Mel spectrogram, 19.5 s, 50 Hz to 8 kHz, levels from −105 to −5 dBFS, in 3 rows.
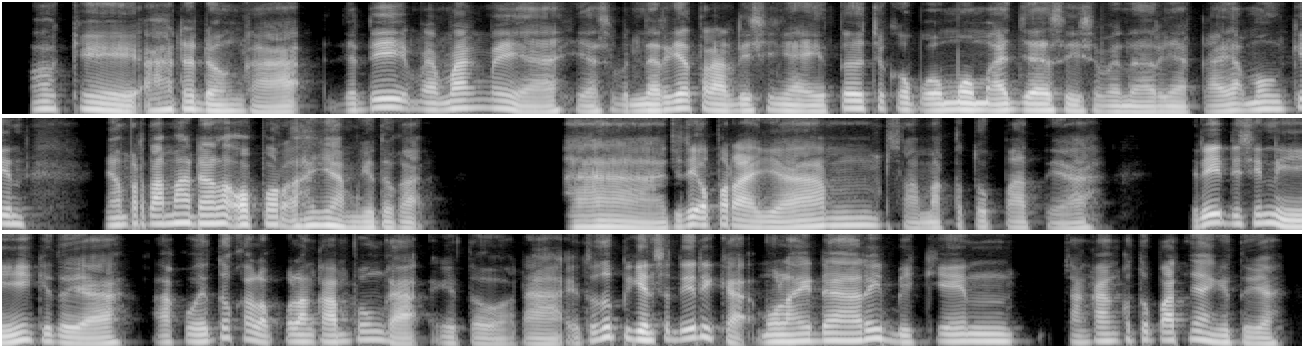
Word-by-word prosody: Oke 140 -6 +1
ada 130 +5 -1
dong 115 -1 +3
Kak 95 +1 -1
jadi 160 +7 +1
memang 155 +5 0
nih 155 -3 +2
ya, 95 -1 -1
ya 105 - -5
sebenernya 120 +6 +2
tradisinya 115 -1 +1
itu 135 +9 +2
cukup 130 -4 -4
umum 130 +1 +6
aja 125 0 +4
sih 120 -2 -2
sebenernya 100 -2 -1
kayak 105 +5 -2
mungkin, 145 +5 -1 0.4
yang 145 - -1
pertama 165 +3 +2
adalah 175 +1 +6
opor 155 -3 +3
ayam 135 -4 +2
gitu 105 0 -1
Kak. 100 -1 -4 0.8
Nah 110 -4 +1
jadi 145 +8 +1
opor 140 - +1
ayam 125 +6 +2
sama 95 0 -5
ketupat 105 0 -9
ya, 95 0 -6 0.4
jadi 170 - +2
di 165 - -3
sini 150 -7 +2
gitu 120 -6 -1
ya 105 +3 +1 0.2
aku 125 +2 -4
itu 205 +10 -4
kalo 155 -5 -1
pulang 135 +2 -1
kampung 140 +6 -1
Kak 100 -11 -2
gitu 100 -3 -8
nah 95 -1 -3
itu - - -11
tuh 220 - +2
bikin 175 -5 +4
sendiri 185 +6 -1
Kak 185 - -4
mulai 135 +2 +3
dari 155 +5 +2
bikin 140 +2 -1 0.2
cangkang 130 +4 -3
ketupatnya 165 0 -2
gitu 110 -3 -5
ya, 100 - -1
130 Hz, 180 wpm, -24 LUFS, 110-150 Hz, 0.8 s, umum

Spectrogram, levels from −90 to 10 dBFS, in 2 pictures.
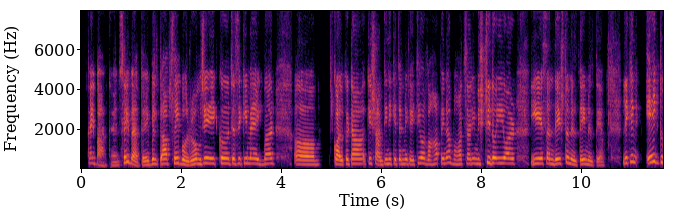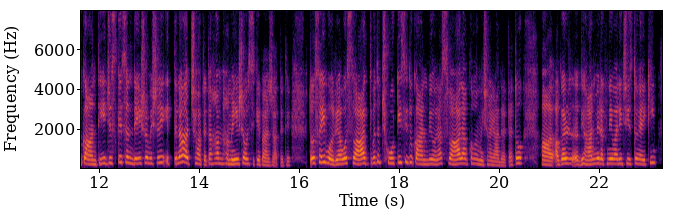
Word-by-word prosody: सही 265 0 +1
बात 155 - -6
है 160 0 -9
सही 290 - +2
बात 260 - +1
है, 185 +2 +1
बिल्त 235 -2 0
आप 240 0 +4
सही 265 +2 +3
बोल 225 -6 +2
रहे 200 +4 +1
हो। 240 - +3
मुझे 240 +3 +1
एक 255 +1 0 0.2
जैसे 245 +1 +1
कि 260 +2 -2
मैं 255 -1 +1
एक 230 -4 -2
बार 245 +1 0
अ, 255 - -12 1.2
कोलकाता 235 +2 +2
के 260 - 0
शांति 235 -3 -2
निकेतन 230 -1 -2
में 235 - -2
गई 210 -2 -2
थी 275 - -4
और 270 - +3
वहाँ 225 +2 -4
पे 255 - 0
ना 280 +3 -2
बहुत 225 +1 -5
सारी 245 0 -3
मिष्टी 245 +4 +1
दोई 270 0 +4
और 255 -2 +2 0.3
ये 255 +1 +5
संदेश 245 -1 +1
तो 295 - +2
मिलते 220 -3 0
ही 230 - +4
मिलते 195 -6 -5
हैं, - - -10 0.4
लेकिन 320 +4 +1 0.3
एक 320 -1 +3
दुकान 230 -8 +2
थी 255 +3 -2
जिसके 275 +3 -4
संदेश 270 -2 -1
और 280 - +3
मिश्री 280 +3 -3
इतना 295 +1 0
अच्छा 275 -2 +1
होता 225 -4 -4
था, 245 - -2
हम 255 0 -5
हमेशा 235 +2 +2
उसी 245 0 -4
के 220 - -2
पास 170 -2 -4
जाते 155 - -10
थे। 180 - -12 0.4
तो 265 - +6
सही 310 +3 +1
बोल 255 -7 +4
रहे 220 +2 +1
हैं, 230 - +2
वो 260 - +6
स्वाद 260 -1 +3
मतलब 300 +2 -4
छोटी-सी 290 +4 -3
दुकान 245 -7 -2
भी 235 - -3
हो 225 - -2
ना, 240 +3 -4
स्वाद 245 -2 +1
आपको 250 0 -4
हमेशा 205 -2 -6
याद 175 -3 -7
रहता 155 +4 -9
है, 200 - -10
तो 270 +1 +4 0.4
हाँ, 195 -4 +1
अगर 245 +4 +3
अ, - - +1
ध्यान 220 -1 -1
में 260 - +4
रखने 245 0 +1
वाली 245 0 0
चीज़ 240 -1 -6
तो 255 - 0
है, 225 - 0
कि 295 +7 -7
245 Hz, 240 wpm, -24 LUFS, 225-265 Hz, 1.2 s, तो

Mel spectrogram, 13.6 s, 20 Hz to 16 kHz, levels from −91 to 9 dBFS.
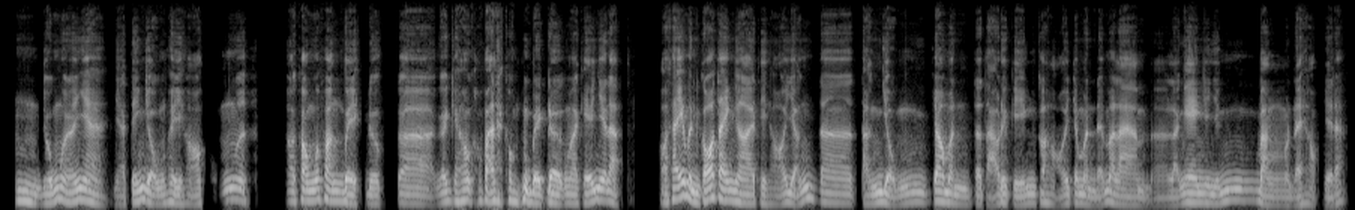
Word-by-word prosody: Ừm, 130 -6 -2
đúng 110 +9 -1
rồi 150 - +1
đó - - +3
nha, 115 - +1
nhà 100 -1 -9
tuyển 130 +9 -1
dụng 105 -3 0
thì 110 -4 -1
họ 105 0 -5
cũng, 145 +8 -6 0.5
ờ, 130 -1 -4
không 135 - +4
có 145 - +3
phân 135 -3 +3
biệt 110 -4 +1
được, 105 -1 -3
ờ, 110 -4 0
cái 130 +1 -1
không, 145 0 +2
không 140 -1 -11
phải 130 - +7
là 130 - -1
không 135 -3 -4
phân - - +2
biệt 110 - +3
được 110 -3 +3
mà, 110 -1 +1
kiểu 115 +3 +1
như 150 +1 +3
là, - - +2 0.4
họ - - -2
thấy - - +6
mình - - +4
có - - +7
tay 145 - +6
nghề 115 -6 +3
thì 110 - -6
họ 100 +3 -6
vẫn, 150 +7 -1
ờ, 115 -3 -2
tận 110 +5 -1
dụng 120 +3 -2
cho 130 - +5
mình, 105 -6 -1
t - - -14
tạo - - -2
điều - - 0
kiện, 100 +3 -3
cơ 120 - -3
hội 105 -3 -6
cho - - -2
mình 105 -5 -2
để 85 - -4
mà - - +1
làm, 90 -4 0
à, 85 0 -13
là 90 0 -5
ngang 120 +2 +2
như 115 - -3
những 140 +5 -4
bằng 90 -5 0
mà 90 - -6
đại 90 +1 -2
học 100 -3 -11
vậy - - -6
đó. - - -4
115 Hz, 295 wpm, -24 LUFS, 105-130 Hz, 0.5 s, phải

